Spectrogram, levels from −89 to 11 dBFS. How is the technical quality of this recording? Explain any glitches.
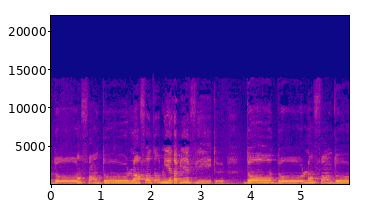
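The recording has three short glitches from damaged data in a compressed stream, at 0.51–0.53 s, 3.18–3.21 s and 5.16–5.18 s. Corrupted bytes made the decoder misread those frames and lose sync until it found a valid frame header again, producing a brief chirp or blip of about 20 ms each time.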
